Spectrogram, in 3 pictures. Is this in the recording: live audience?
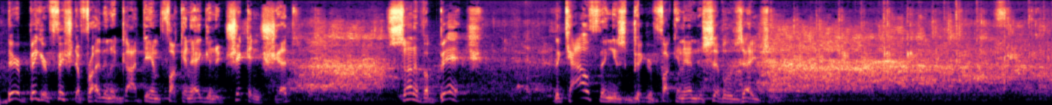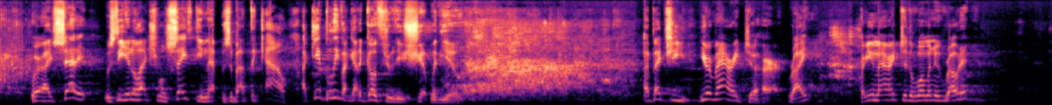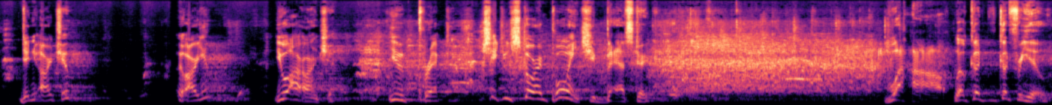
yes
